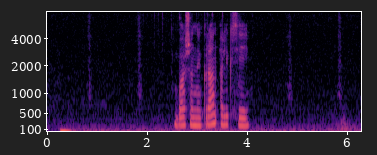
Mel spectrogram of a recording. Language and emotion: Russian, neutral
